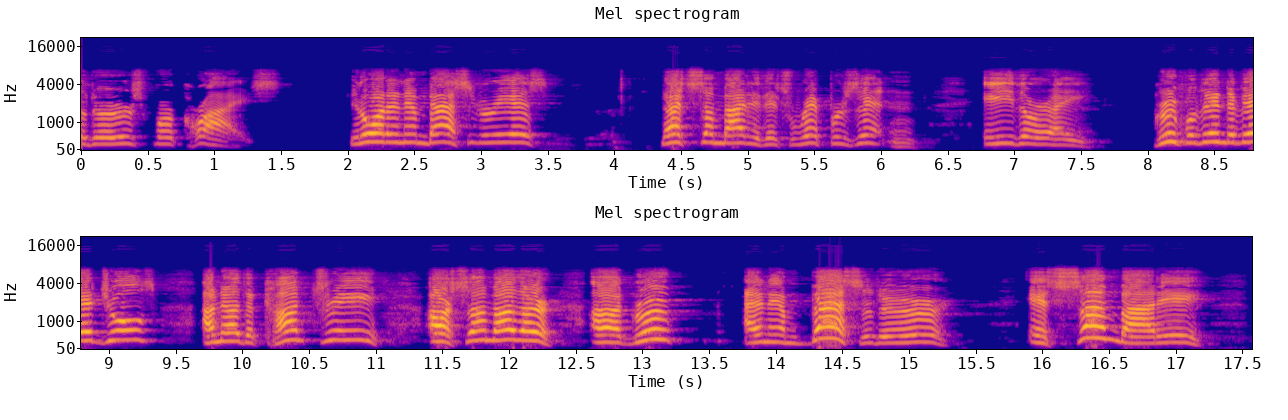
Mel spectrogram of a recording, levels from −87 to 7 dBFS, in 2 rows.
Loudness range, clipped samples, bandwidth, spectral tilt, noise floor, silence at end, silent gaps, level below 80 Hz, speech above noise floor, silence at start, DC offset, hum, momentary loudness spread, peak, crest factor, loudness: 7 LU; under 0.1%; 7.4 kHz; -1.5 dB/octave; -61 dBFS; 0.4 s; none; -64 dBFS; 47 dB; 0 s; under 0.1%; none; 15 LU; 0 dBFS; 14 dB; -13 LUFS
